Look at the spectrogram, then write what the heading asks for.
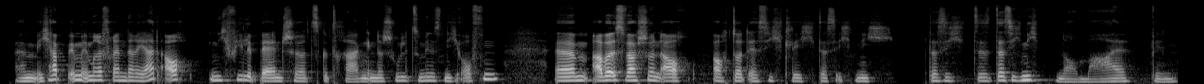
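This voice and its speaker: Recorded very cleanly against a silent background, a woman speaks at a moderate pace in a fairly low pitch with ordinary pitch variation. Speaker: teacher and author. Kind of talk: casual chat.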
